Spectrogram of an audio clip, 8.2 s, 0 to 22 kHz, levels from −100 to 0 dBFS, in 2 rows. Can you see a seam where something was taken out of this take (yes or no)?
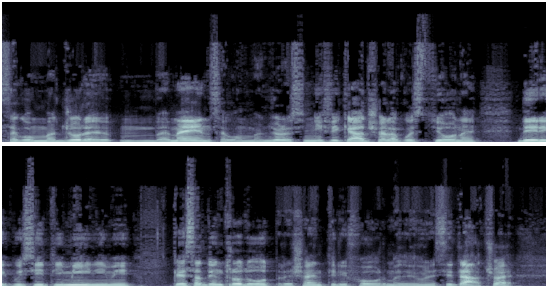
yes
